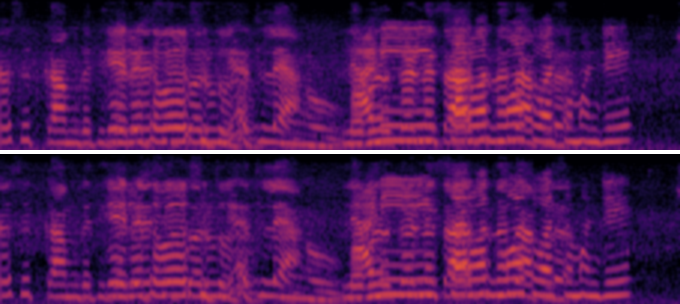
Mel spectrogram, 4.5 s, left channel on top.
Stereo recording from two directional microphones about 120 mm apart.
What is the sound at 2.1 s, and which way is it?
Speech, 25° left (ahead or behind).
